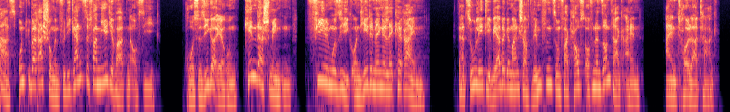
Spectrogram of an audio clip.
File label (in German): Radio; Erpel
